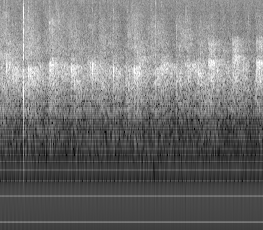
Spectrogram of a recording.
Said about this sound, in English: Do you love your pastor? Do you love your pastor? Can you applaud for that? All right.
